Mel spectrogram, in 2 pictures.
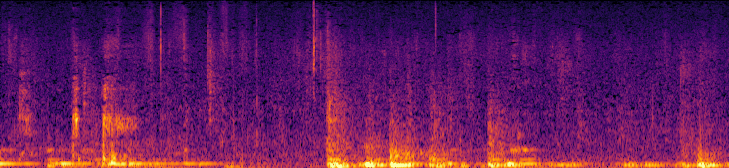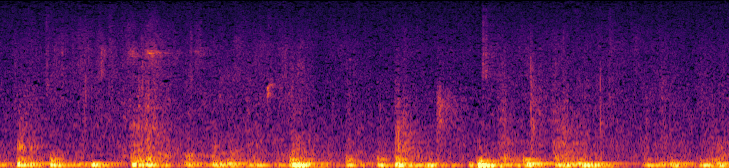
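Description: Men and women chat quietly at a distance in a large room.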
